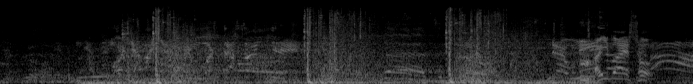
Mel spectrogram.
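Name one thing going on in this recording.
Gunshots ring out, echoing through a large hall.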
